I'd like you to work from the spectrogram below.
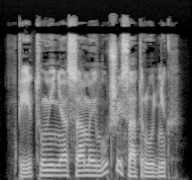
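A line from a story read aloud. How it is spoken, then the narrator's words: Calm reply. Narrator (Russian): спокойно ответил Корнуолис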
